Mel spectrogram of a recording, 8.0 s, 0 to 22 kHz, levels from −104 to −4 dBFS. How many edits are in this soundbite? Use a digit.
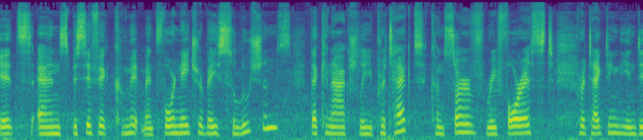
2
